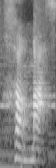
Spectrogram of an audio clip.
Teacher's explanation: We don't pronounce H, but the J sound, la J, is like strong H sound, and you use your throat while doing that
